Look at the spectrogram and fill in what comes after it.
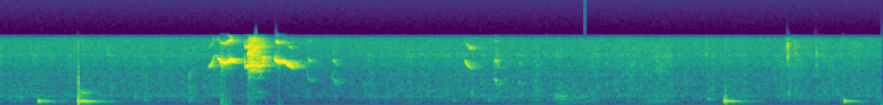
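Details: Beagle puppies playing: short, scattered whines and yips, with a brief high squeal near three seconds, broken up by thumps and quiet gaps, over a steady low hum.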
